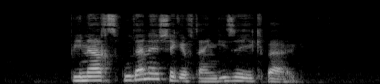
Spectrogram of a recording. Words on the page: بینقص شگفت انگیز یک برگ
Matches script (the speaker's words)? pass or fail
fail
